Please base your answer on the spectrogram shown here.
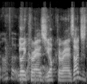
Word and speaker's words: Gyökeres: Joel, give the surname because I love your pronunciation of it. Victor. Victor plays for Sporting. Oh, Gyökeres. There we go. Victor Gyökeres.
